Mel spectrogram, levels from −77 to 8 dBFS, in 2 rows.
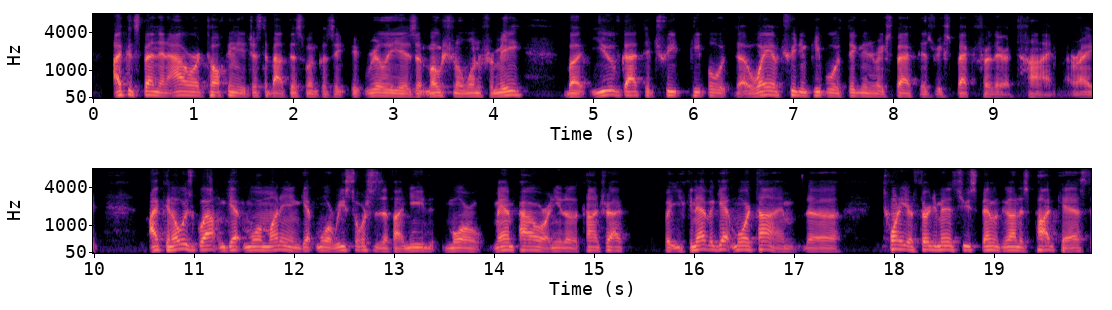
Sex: male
